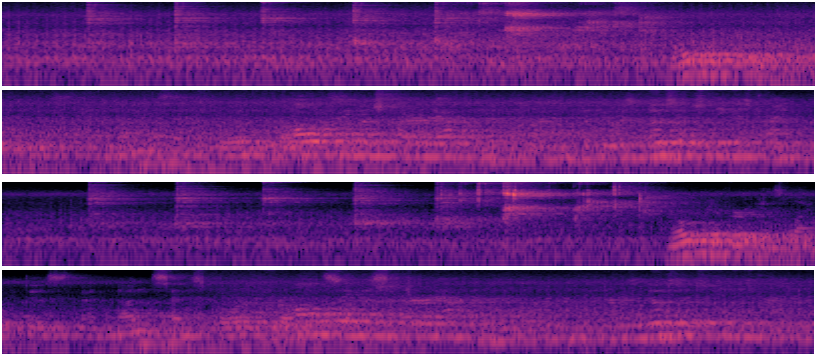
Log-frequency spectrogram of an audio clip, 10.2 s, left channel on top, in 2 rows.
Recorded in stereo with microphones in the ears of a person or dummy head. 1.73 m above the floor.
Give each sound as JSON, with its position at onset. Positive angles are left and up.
{"t": 0.5, "sound": "cutlery clinking", "side_deg": 65, "distance_m": 2.0}
{"t": 2.7, "sound": "chewing", "side_deg": -65, "distance_m": 1.4}
{"t": 4.1, "sound": "a man speaking", "side_deg": -45, "distance_m": 1.1}
{"t": 6.7, "sound": "a man speaking", "side_deg": 60, "distance_m": 1.9}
